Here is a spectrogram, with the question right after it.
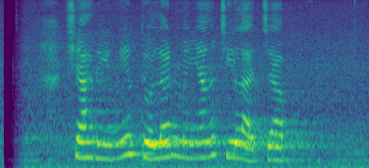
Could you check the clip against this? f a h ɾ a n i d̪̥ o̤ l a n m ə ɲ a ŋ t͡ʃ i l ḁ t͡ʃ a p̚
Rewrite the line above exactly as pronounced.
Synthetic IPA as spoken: ʃ a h ɾ i n i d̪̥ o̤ l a n m ə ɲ a ŋ t͡ʃ i l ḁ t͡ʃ a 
